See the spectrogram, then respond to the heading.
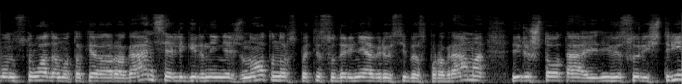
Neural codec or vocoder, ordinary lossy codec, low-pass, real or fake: none; MP3, 64 kbps; 10.8 kHz; real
